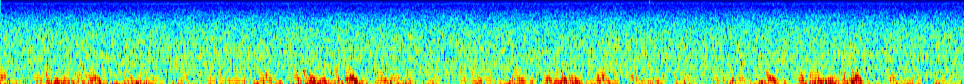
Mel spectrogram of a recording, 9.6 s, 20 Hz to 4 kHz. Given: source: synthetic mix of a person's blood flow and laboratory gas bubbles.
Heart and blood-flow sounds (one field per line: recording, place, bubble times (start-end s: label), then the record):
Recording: Doppler ultrasound of blood flow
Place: precordium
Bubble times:
5.86-6.21 s: bubbles
6.42-6.61 s: bubbles
From the record:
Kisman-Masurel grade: 221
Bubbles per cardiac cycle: several, 3 to 8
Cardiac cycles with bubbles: 10 to 50%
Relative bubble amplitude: barely perceptible (0.100 to 0.250)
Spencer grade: 2 (many but less than half of the cardiac periods contain bubble signals, singularly or in groups)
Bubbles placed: anywhere in the cardiac cycle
